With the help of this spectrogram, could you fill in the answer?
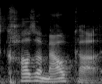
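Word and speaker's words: Kozama'uka: I always see like the apostrophe, and I always think it's like, okay, I need to pronounce the second part here as like a separate phrase. But Alphino just pronounced it like all as one word.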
